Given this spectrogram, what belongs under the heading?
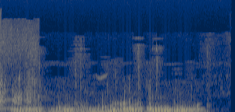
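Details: A long, low, rumbling and gurgling growl from the belly lasting several seconds; ordinary stomach growling (borborygmi).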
